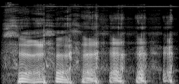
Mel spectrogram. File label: reaction positive, survivor voice; Left 4 Dead 2; left4dead2 dlc3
